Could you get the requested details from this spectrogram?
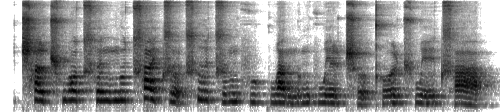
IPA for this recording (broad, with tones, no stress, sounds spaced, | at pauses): ʈ͡ʂʰ ä˥˩ ʈ͡ʂʰ w ɔ˥ t͡sʰ ə˥ n n̪ u˥ t͡sʰ a˥˩ ɪ̯ t͡s ɤ̰˨˩ t͡sʰ ɹ̩˥˩ t͡s ɤ˥ ŋ f u˧˥ k w ä˥˩ n̪ ʊ˥ ŋ f w e˥ ɪ̯ ʈ͡ʂʰ ɤ̰˨˩ t̪ʰ o˥ ʊ̯ ʈ͡ʂʰ w e˥ ɪ̯ t͡sʰ ä˥˩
